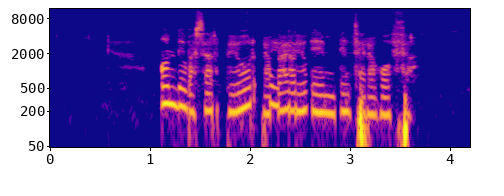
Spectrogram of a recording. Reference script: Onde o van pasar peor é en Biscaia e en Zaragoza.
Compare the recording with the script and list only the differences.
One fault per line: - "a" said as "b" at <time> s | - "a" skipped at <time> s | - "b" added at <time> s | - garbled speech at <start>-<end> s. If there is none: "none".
- "van" skipped at 1.4 s
- garbled speech at 2.1-2.6 s
- "Biscaia" skipped at 2.8 s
